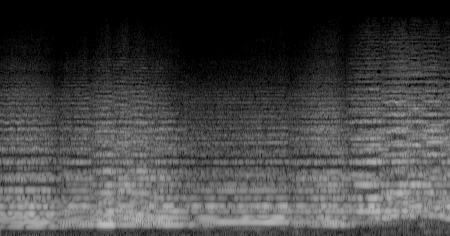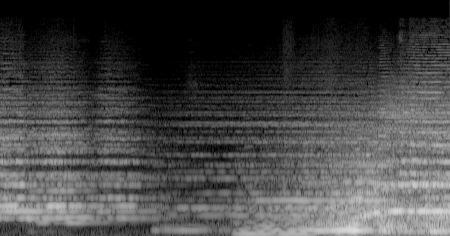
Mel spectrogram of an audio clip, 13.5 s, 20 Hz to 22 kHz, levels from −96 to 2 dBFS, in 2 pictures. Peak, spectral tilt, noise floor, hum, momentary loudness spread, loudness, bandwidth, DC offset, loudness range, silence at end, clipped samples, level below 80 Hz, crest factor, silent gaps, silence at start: -6 dBFS; -7 dB/octave; -46 dBFS; none; 20 LU; -25 LUFS; 11.5 kHz; under 0.1%; 12 LU; 0 s; under 0.1%; -44 dBFS; 20 dB; none; 0 s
